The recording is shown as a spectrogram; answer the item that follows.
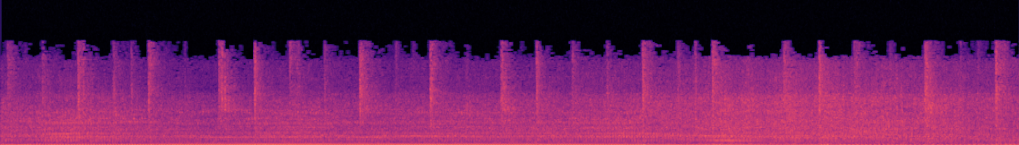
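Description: Small outboard motor pushing an inflatable boat along at steady speed, its engine note dropping to a lower pitch about two thirds of the way in as the throttle eases. Scattered short taps sound over the engine throughout.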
